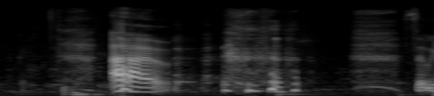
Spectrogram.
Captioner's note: laughter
